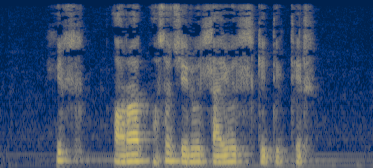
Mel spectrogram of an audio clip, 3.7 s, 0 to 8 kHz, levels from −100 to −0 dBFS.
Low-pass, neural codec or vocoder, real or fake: 7.2 kHz; none; real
